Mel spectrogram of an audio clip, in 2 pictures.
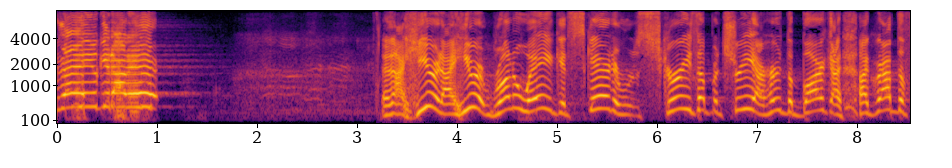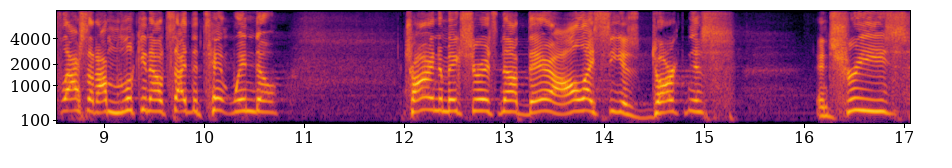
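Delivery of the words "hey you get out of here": loud, high yell at the top of the lungs. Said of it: "I yell at the top of my lungs".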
